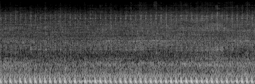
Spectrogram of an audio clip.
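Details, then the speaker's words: 1970 Honda CL100 single, about 11,000 miles, freed from seizure, no battery fitted, still smoking from ATF in the cylinders while warming: steady, even quick thumping with no misses or knocks; normal idle. "this thing was stuck guys it's still smoking hopefully we get enough heat in it we'll clear it out yeah it sounds good"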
